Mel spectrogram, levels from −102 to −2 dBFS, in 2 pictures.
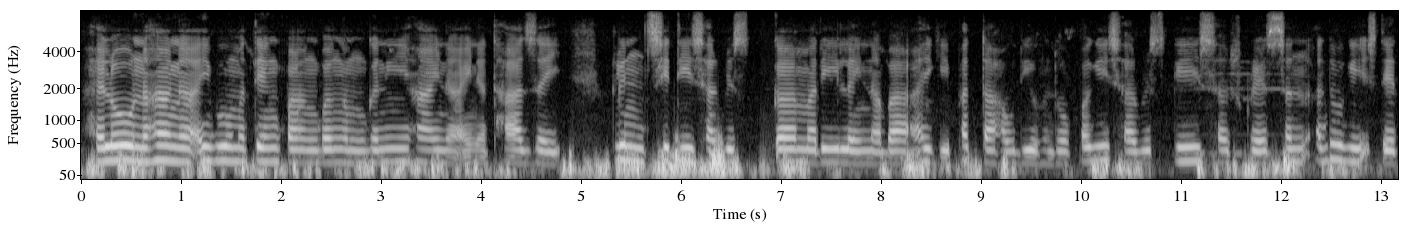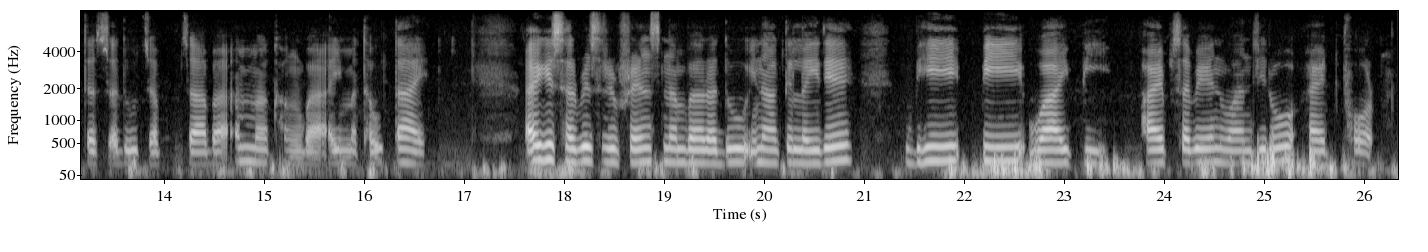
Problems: background sounds at intervals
